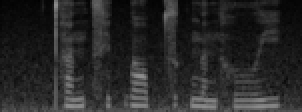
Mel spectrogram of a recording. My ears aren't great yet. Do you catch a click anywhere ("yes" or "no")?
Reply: no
